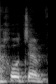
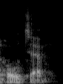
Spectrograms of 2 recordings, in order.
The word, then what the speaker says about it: hotep: Some people pronounce it hetep because the transliteration for hotep is actually HTP. That's a H with a dot underneath. And the convention of Egyptology is to add the vowel E between two consonants. Hence why they pronounce it hetep. But most likely, because of the Greek, people will know that the first sound will probably be a O sound, just like what we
